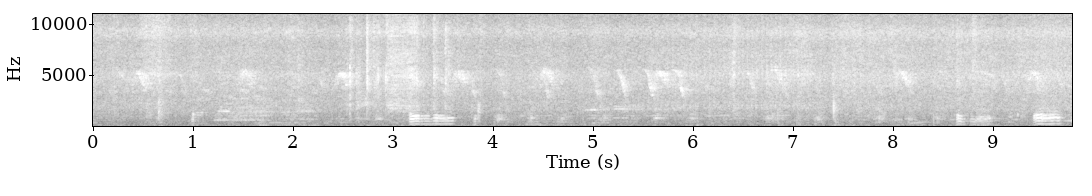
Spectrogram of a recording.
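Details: Domestic hens giving scattered short, soft clucks through a noisy background, with a louder harmonic squawk about a third of the way in and another right at the end, plus faint clatter.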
